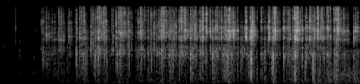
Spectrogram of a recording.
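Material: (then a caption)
Plastic. A plastic fishing lure with rattles inside, meant to imitate sick and flying fish, is shaken. After a brief near-silence, a fast, uneven, bright clicking rattle runs continuously for about three seconds.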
